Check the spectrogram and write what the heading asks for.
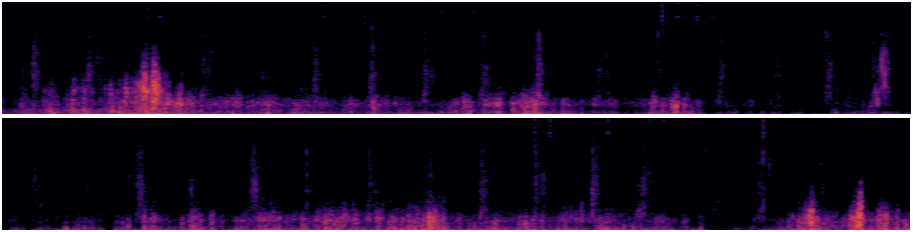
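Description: Footsteps of a person walking along a trail, just under two steps a second, over a steady low rumble.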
